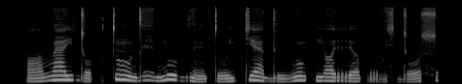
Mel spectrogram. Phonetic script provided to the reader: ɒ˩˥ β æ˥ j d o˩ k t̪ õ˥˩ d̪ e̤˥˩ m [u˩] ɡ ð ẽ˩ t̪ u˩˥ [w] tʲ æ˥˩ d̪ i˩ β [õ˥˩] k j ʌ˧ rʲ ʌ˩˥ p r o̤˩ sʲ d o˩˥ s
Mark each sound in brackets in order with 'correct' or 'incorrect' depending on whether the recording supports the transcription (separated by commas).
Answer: incorrect, incorrect, correct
